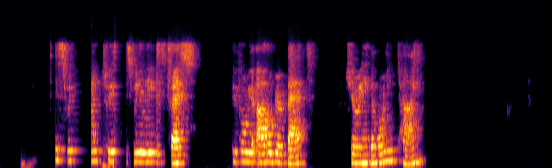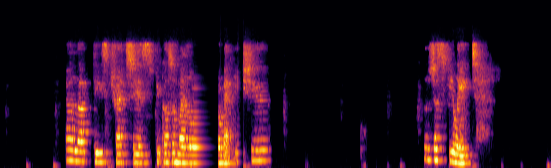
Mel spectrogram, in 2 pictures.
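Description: A woman speaks calmly and softly, close to a microphone.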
